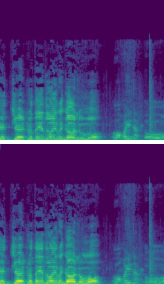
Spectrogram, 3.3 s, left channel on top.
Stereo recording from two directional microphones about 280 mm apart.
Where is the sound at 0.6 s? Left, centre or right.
Centre.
